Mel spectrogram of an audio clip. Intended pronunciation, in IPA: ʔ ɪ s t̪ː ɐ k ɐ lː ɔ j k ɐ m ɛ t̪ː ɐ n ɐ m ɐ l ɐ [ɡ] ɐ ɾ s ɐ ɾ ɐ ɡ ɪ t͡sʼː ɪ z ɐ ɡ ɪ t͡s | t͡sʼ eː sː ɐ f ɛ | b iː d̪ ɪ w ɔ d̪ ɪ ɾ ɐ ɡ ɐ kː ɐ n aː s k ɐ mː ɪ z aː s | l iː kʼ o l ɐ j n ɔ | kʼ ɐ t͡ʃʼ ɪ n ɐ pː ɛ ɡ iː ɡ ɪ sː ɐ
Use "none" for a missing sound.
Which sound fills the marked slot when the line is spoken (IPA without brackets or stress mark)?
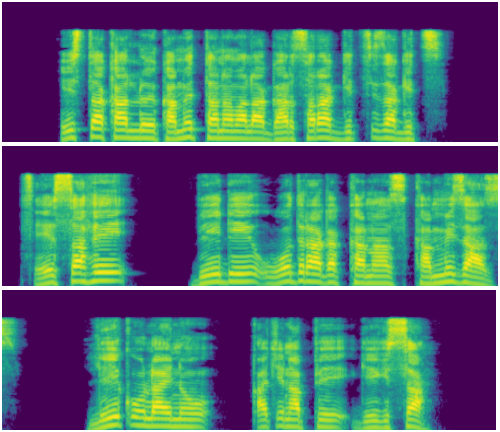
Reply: ɡ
